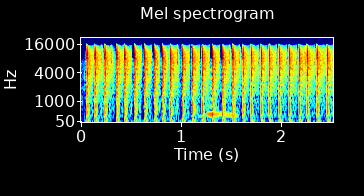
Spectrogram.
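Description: Gunfire in PUBG Mobile Lite, heard as a rapid, even burst of about ten loud, close shots per second that runs without a break for under three seconds.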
